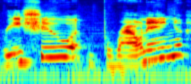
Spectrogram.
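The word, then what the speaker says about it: Ricou Browning: You had Ben Chapman, who played the creature on land, and then I think it's pronounced Rishu Browning was the underwater creature.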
